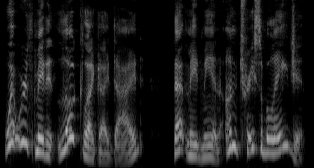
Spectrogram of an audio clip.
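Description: A man's voice: sits high, moderate pace, breathy edge, pitched above the performer's own voice, exaggerated voice. A man voicing a brash, profane female undercover agent who teases and swears freely, in an audiobook. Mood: impatient. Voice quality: raised, lively, cocky voice. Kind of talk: audiobook character voice.

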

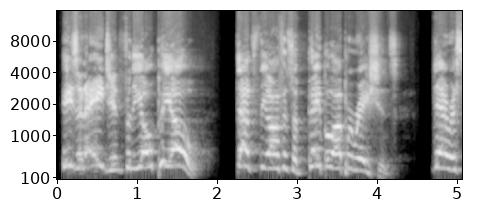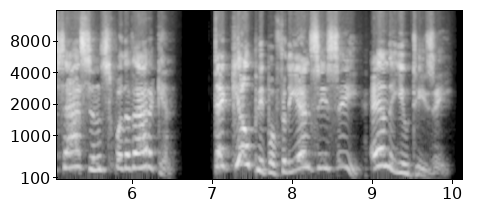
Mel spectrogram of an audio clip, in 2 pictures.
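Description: A man voicing a furious male politician ranting and shouting accusations on a TV show. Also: very high-pitched, big pitch swings, moderate pace, pitched above the performer's own voice, exaggerated voice.

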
